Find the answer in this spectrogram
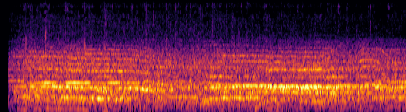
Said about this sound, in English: Mitt Romney went up to give a speech and he got booed. He got completely booed. So as we wait for Joe to show up, let's play this cut three of Romney getting booed.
